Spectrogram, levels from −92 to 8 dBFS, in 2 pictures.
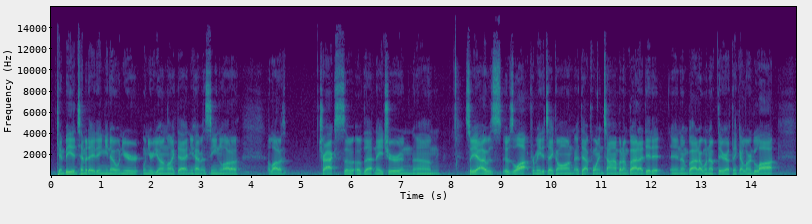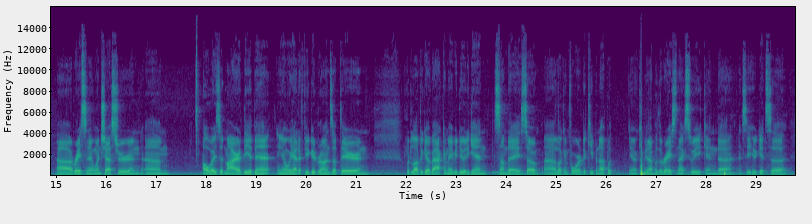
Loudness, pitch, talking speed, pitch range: -28 LUFS, 85 Hz, 250 wpm, 85-90 Hz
